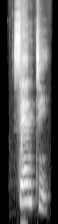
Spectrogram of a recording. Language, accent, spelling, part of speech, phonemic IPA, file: Swahili, Kenya, senti, noun, /ˈsɛn.ti/, Sw-ke-senti.flac
- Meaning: cent (one-hundredth of a dollar or decimal shilling)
